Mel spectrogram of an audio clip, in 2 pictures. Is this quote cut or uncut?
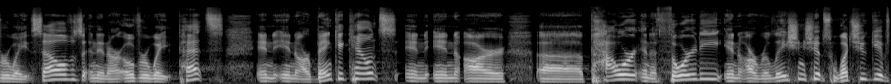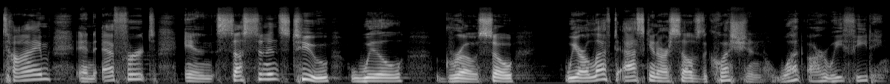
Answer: uncut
